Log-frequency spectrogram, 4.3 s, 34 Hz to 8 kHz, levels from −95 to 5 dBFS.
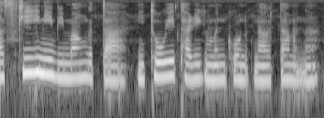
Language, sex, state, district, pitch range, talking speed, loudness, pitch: Garo, female, Meghalaya, South Garo Hills, 200-230 Hz, 95 wpm, -15 LUFS, 210 Hz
